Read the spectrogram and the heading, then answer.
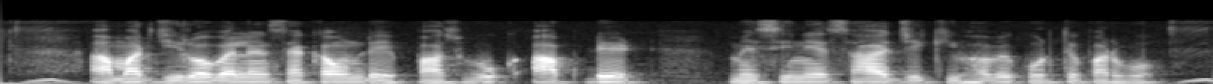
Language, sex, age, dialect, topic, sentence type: Bengali, male, 18-24, Jharkhandi, banking, question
